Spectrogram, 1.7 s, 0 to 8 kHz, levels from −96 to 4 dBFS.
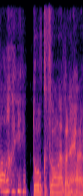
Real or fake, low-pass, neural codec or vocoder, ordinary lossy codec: fake; none; codec, 16 kHz, 4.8 kbps, FACodec; none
